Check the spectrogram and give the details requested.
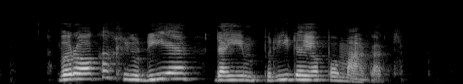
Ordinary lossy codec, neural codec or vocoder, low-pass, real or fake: MP3, 48 kbps; none; 7.2 kHz; real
